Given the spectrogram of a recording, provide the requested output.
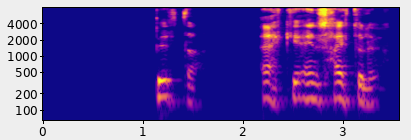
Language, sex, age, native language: Icelandic, male, 60-69, Icelandic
